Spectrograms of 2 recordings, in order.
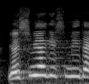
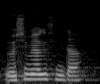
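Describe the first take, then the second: First: It is said smiling, with a bright voice. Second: It is said unsmiling, with a flat voice. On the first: The speaker calls it right. "웃어야 입꼬리도 올라가서 목소리도 예뻐져요" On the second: The speaker calls it wrong. "안 되잖아요"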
